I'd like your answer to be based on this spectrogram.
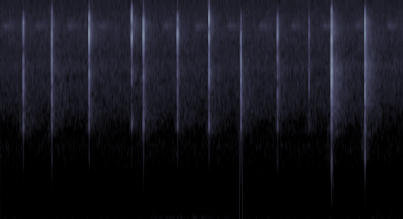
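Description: Long red nails tap and twist the white lid of a small round black plastic cosmetic jar held in the hands. Twelve sharp, bright clicks with almost no low end are heard, each dying away almost instantly, spaced unevenly over about four seconds.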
